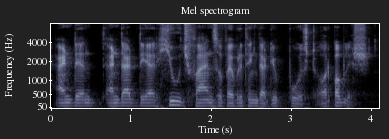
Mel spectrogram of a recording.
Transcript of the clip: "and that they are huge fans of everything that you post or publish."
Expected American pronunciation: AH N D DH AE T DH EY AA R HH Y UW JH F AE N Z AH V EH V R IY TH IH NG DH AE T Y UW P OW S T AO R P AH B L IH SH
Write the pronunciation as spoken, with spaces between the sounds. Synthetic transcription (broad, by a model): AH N D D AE T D EY AA R HH Y UW JH F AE N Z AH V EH V R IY T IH NG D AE T Y UW P OW S T AO R P AH B L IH SH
